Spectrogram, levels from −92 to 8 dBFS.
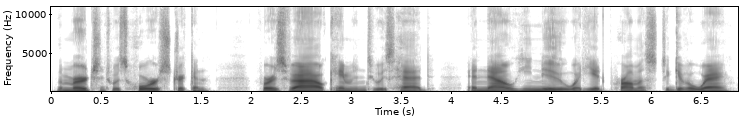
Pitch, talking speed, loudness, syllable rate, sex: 95 Hz, 200 wpm, -25 LUFS, 5.1 syllables/s, male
